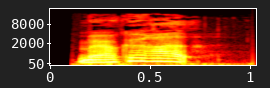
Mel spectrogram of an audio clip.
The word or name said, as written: mørkeræd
